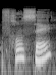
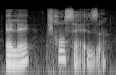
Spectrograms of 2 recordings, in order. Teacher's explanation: here you get this final S that you don't pronounce, so français, and then when you put this final E here, you will get française. Okay, so français masculin, française.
